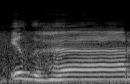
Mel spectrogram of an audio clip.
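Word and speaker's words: إظهار: Idhar, haknya panjang.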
